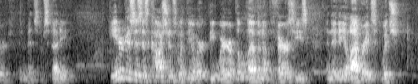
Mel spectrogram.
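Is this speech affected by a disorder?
No.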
